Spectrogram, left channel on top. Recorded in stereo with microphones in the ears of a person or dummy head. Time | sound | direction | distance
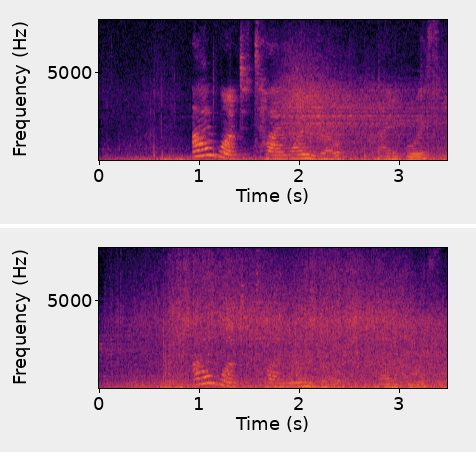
0.9 | a woman speaking | 80° left | 1.7 m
